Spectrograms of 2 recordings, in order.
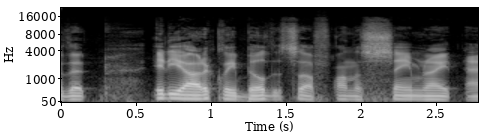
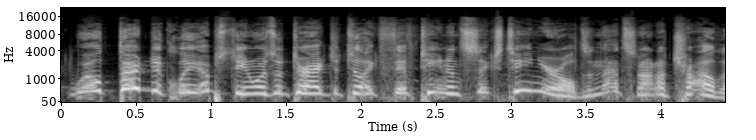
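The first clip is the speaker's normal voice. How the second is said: mocking a comedian. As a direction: parody a smug know-it-all. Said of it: "some comedian was like".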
